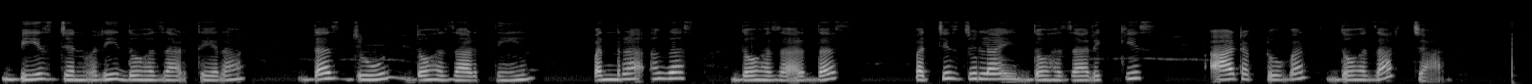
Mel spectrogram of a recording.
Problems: none marked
